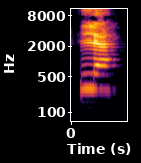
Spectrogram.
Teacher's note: Lam will get sifa of tawassut, and tawassut is medium flow of sound. La for fatha upon jaws.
